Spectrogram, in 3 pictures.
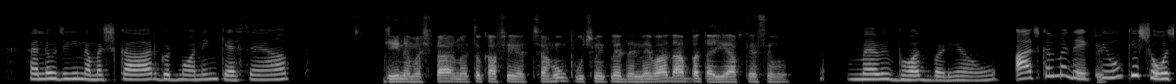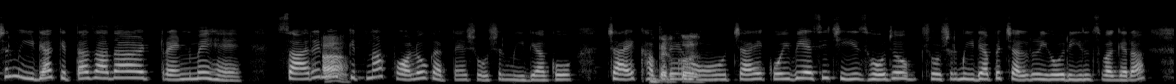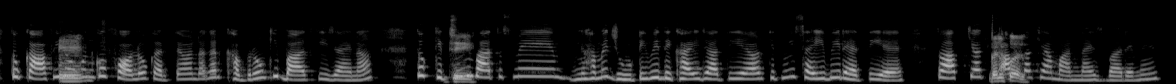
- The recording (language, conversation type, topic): Hindi, unstructured, क्या आपको लगता है कि सोशल मीडिया खबरों को समझने में मदद करता है या नुकसान पहुँचाता है?
- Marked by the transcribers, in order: in English: "हैलो"; in English: "गुड मॉर्निंग"; in English: "ट्रेंड"; in English: "फॉलो"; other background noise; in English: "रील्स"; in English: "फॉलो"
